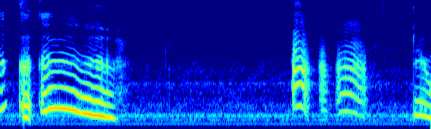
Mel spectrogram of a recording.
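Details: A male pet monk (Quaker) parakeet, asked to do his rooster, imitates a rooster and chicken with harsh, drawn-out crowing notes that fall in pitch; these are his favourite noises.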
